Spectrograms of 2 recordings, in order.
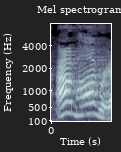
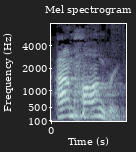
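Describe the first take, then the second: First: Put-on higher, louder little girl whine. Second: Lightly voiced whiny little girl; a hint of a hungry child whining; child's whine. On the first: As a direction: whine it higher like a fed-up child. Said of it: "get a little bit louder in this case". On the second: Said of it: "the little girl began to whine".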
